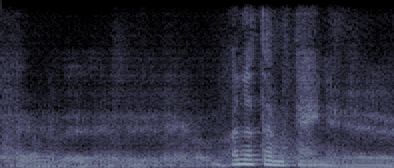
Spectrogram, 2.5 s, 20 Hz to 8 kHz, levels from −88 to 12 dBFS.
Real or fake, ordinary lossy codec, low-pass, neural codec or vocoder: fake; none; none; codec, 16 kHz, 1 kbps, X-Codec, WavLM features, trained on Multilingual LibriSpeech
